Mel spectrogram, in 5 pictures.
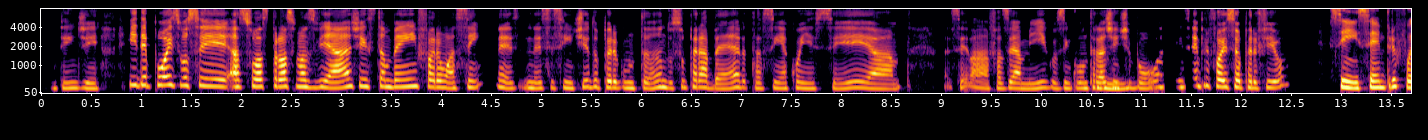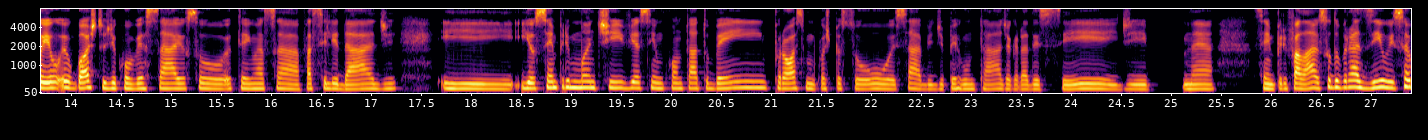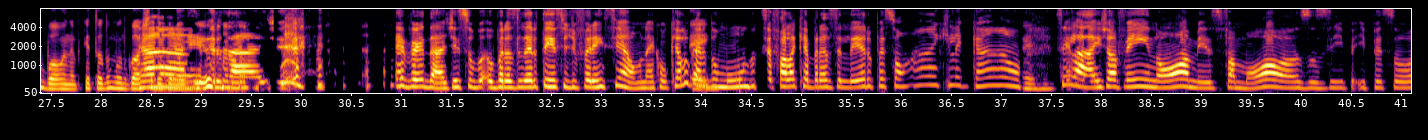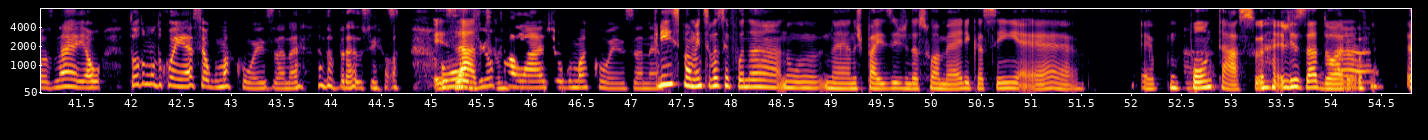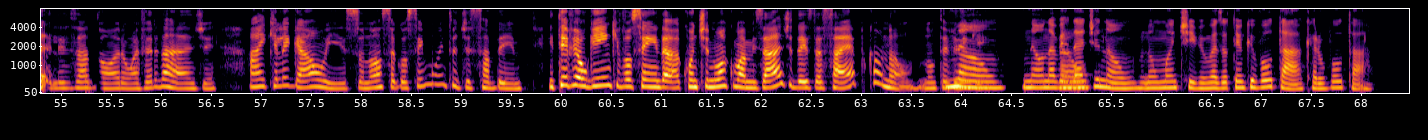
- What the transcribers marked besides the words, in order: laugh; laughing while speaking: "né, do Brasil"; giggle
- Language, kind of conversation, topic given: Portuguese, podcast, Você pode contar sobre um destino onde sentiu hospitalidade genuína?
